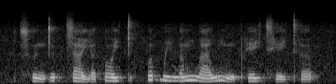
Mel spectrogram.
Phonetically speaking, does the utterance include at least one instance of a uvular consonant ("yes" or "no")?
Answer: no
